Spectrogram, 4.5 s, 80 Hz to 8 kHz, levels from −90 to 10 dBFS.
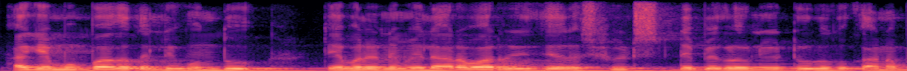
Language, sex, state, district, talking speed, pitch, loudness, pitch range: Kannada, male, Karnataka, Koppal, 170 wpm, 130 Hz, -15 LUFS, 130-135 Hz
